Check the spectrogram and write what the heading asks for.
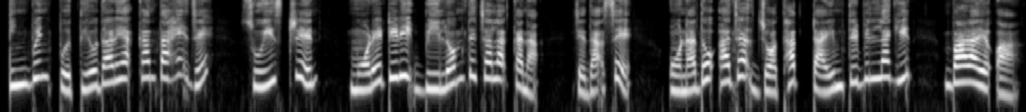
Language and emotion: Santali, surprised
